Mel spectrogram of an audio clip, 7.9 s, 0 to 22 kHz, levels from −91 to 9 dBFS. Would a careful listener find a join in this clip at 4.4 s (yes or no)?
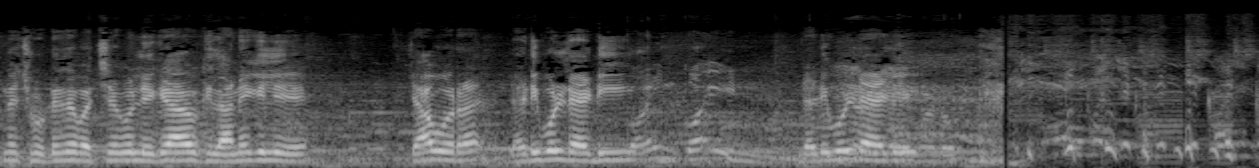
no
